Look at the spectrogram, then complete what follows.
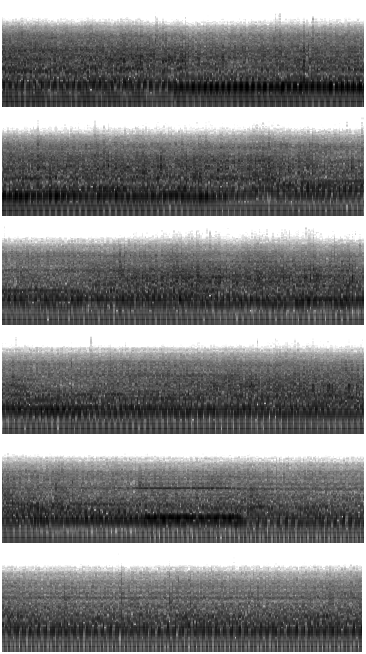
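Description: Compact tractor with a front-end loader running, its engine speed shifting as it moves about. Near the end the revs rise briefly, then drop to a lower, steady run.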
